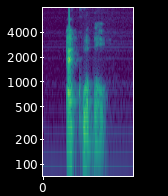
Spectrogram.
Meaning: 1. Unvarying, calm and steady; constant and uniform 2. Free from extremes of heat or cold 3. Not easily disturbed; tranquil
- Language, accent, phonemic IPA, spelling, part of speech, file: English, US, /ˈɛk.wə.bəl/, equable, adjective, En-us-equable.ogg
